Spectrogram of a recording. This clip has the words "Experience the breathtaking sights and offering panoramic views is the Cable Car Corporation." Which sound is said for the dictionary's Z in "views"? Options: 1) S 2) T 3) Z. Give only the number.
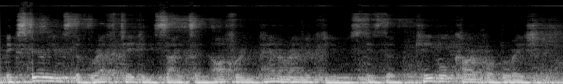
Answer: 3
